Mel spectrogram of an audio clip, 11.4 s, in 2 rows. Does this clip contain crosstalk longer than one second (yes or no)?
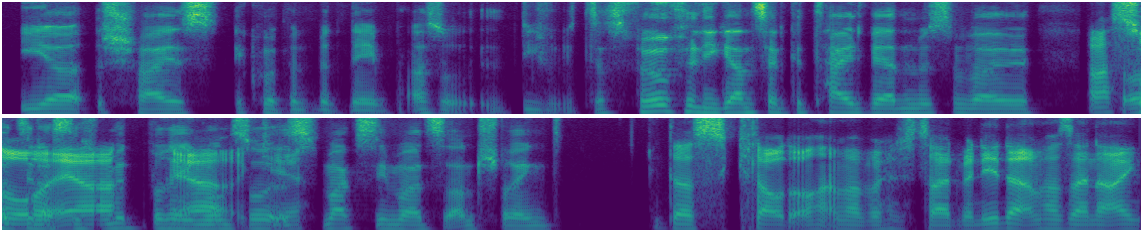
yes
